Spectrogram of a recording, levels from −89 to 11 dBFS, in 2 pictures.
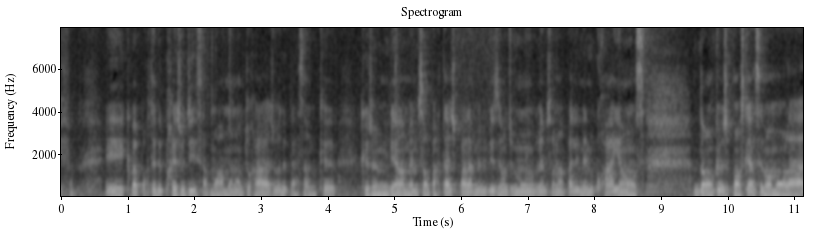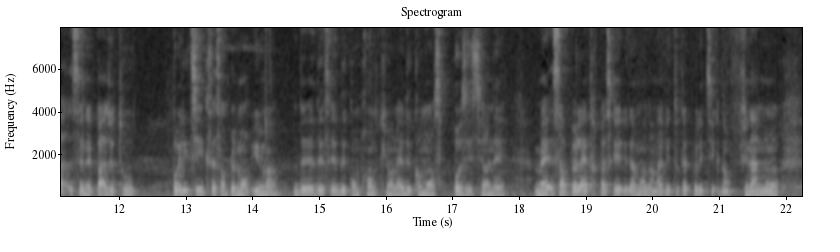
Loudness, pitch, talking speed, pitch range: -29 LUFS, 150 Hz, 215 wpm, 145-155 Hz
